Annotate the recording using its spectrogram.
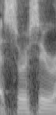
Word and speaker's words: Saoirse: Yeah, Saoirse Ronan.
